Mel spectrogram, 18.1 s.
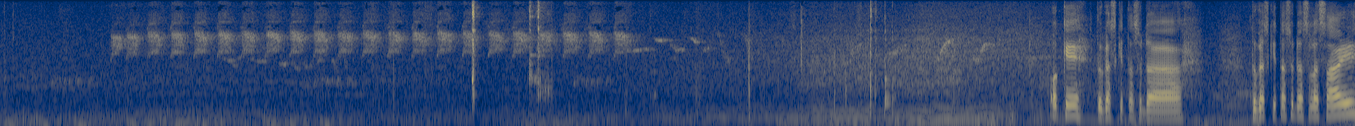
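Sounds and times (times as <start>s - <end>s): steady low rumble: 0.0s - 18.0s
bird calling rapid repeated notes: 0.7s - 9.9s.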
